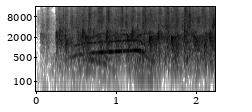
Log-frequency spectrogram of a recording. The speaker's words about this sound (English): But please also give a round of applause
